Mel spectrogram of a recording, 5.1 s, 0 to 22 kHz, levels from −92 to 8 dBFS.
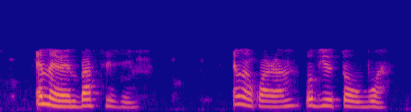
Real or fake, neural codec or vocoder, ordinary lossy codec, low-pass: fake; codec, 16 kHz, 16 kbps, FreqCodec, smaller model; MP3, 32 kbps; 3.6 kHz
